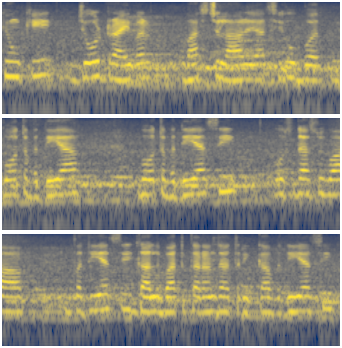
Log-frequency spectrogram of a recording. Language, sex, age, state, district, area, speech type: Punjabi, female, 18-30, Punjab, Muktsar, urban, spontaneous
